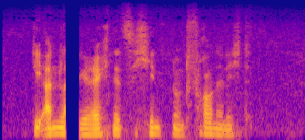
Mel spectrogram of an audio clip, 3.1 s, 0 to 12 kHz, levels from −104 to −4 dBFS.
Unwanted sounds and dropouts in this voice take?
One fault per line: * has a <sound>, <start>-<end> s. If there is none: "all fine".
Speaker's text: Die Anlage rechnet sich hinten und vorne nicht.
* has a dropout, 0.6-0.8 s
